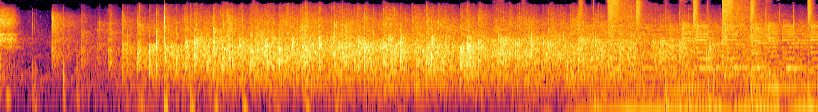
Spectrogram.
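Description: Audience applause that builds about a second in and holds steady, with music carrying a steady bass beat coming in under it about five seconds in.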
